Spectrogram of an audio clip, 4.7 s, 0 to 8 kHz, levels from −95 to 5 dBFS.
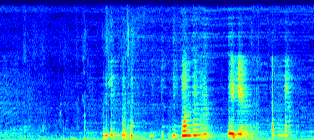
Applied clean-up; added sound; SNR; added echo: neural mask model DeepFilterNet 3.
